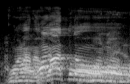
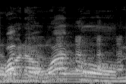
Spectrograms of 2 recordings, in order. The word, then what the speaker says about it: Guanajuato: Also, with them today is Los Farmers, consistency of Fernando Santoya, Kenny Salgado, Juan Carlos Cisneros, and Jesus Gonzalez, a band from Guanajuato, Did I say that right? – Guanajuato. – Guanajuato, Mexico, best known for their classy chingons like El Mas Bascalo, La Changa, El Gabalan.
